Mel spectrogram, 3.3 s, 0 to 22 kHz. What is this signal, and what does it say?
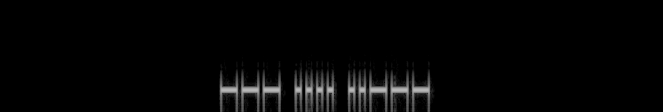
Morse code, heard as a keyed tone, about 44 wpm, 700 Hz. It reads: OH2
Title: Callsign Prefixes for Top 50 DXCC - 45wpm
